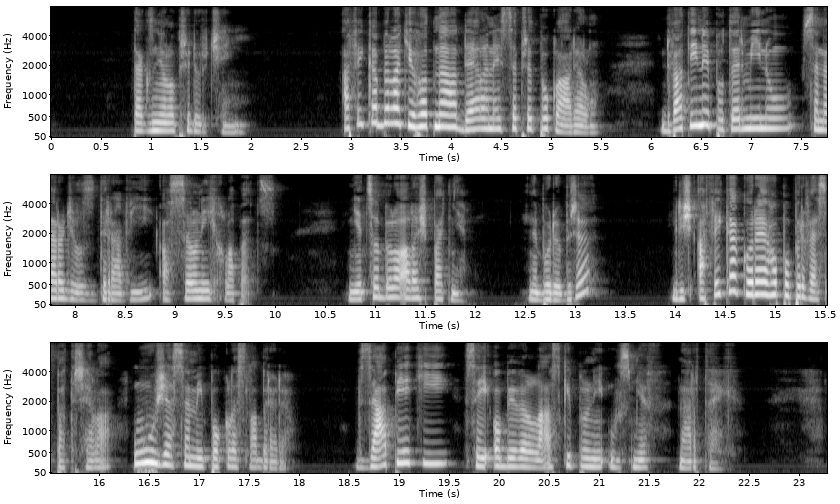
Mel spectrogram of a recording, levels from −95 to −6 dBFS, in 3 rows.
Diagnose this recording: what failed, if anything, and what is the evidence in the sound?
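Nothing stood out on listening to this speech recording that would point to a failure at any stage of the chain.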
